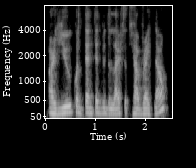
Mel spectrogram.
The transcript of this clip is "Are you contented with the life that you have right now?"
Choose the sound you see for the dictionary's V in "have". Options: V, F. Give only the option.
V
